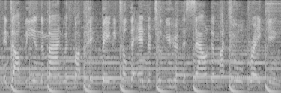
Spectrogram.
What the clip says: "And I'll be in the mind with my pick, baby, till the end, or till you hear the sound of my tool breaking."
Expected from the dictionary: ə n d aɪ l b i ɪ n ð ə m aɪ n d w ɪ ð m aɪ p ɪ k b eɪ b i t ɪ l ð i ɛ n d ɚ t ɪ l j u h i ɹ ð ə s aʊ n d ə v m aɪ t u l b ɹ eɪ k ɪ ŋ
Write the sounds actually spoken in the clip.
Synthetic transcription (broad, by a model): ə n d aɪ l b i ɪ n ð ə m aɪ n w ɪ ð m aɪ p ɪ k b eɪ b i t ɪ l ð i ɛ n d ɚ t ɪ l j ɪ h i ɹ ð ə s aʊ n d ə v m aɪ t u l b ɹ eɪ k ɪ ŋ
